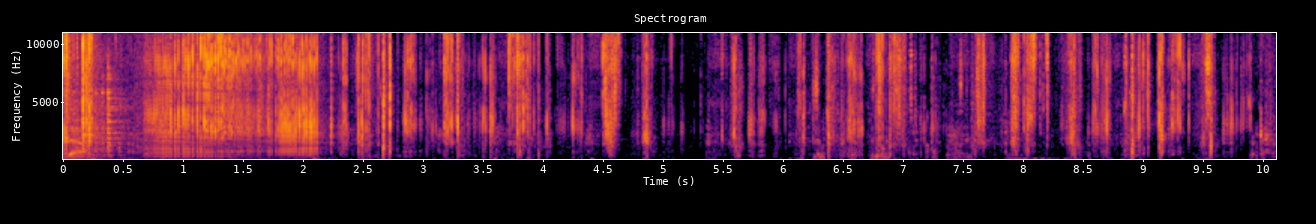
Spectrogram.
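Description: Gorilla Tape being pulled off the roll under tension, a continuous ripping sound for about two seconds. This is followed by a long run of small crackles and clicks as the tape is laid and pressed into the rim bed of a motorcycle wheel.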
